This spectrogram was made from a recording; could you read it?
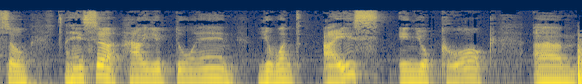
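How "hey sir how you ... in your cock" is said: slow, drawn-out Tagalog accent. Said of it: "I can do good Tagalog because everything is drawn out".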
